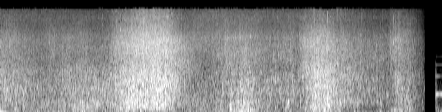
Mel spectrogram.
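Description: Small sea waves washing in on the shore, swelling up and falling back twice, about three seconds apart.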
